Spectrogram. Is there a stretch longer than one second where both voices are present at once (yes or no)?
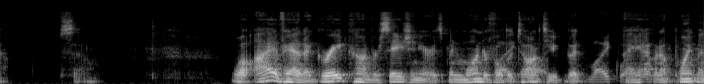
yes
